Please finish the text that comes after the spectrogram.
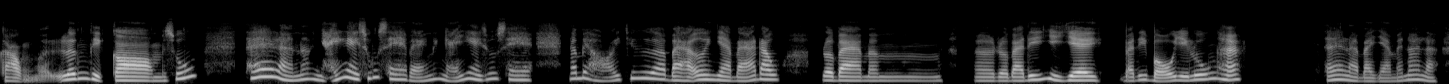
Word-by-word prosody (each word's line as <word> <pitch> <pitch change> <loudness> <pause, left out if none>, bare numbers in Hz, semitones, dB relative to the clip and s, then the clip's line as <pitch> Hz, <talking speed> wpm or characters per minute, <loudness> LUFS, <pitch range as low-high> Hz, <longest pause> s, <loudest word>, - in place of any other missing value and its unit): khòng - - -1
mà - - -11
lưng 245 +5 +2
thì 215 -6 +3
còm 180 -2 +6
xuống. 280 - -1 0.5
Thế 355 +4 +4
là 220 - +1
nó 220 +5 -3
nhảy 210 +4 -2
ngay 295 -7 +2
xuống 280 +8 -4
xe 245 -8 -3
bạn, 165 +3 -5
nó 245 - -6
nhảy 190 0 -6
ngay 245 -4 -1
xuống 250 +5 -6
xe, 210 -4 -4 0.4
nó 265 - -2
mới 285 +1 -3
hỏi 180 -1 -8
chứ 285 -1 -2 0.2
"Bà 190 -1 +1
ơi 215 +5 +2
nhà 195 -4 -1
bà 165 0 -2
ở 200 - -1
đâu? 225 -1 +2 0.4
Rồi 190 -1 +3
bà 180 -1 +3
mà, 175 0 -6
ừm 175 0 -10 0.3
ờ, 170 -1 -6
rồi 170 0 -2
bà 170 0 +1
đi 210 +4 +2
gì 230 -8 0
về? 190 -1 +7 0.2
Bà 170 - -5
đi 210 +4 -4
bộ 155 -4 +1
vậy 185 +1 +1
luôn 230 +6 +1
hả?" 225 -3 +3 0.9
Thế 215 +3 -1
là 180 -5 -4
bà 155 -1 -6
già 150 0 -9
mới 165 +3 -10
nói 220 +3 -4
là 165 -6 -6
195 Hz, 215 wpm, -23 LUFS, 175-235 Hz, 0.9 s, về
